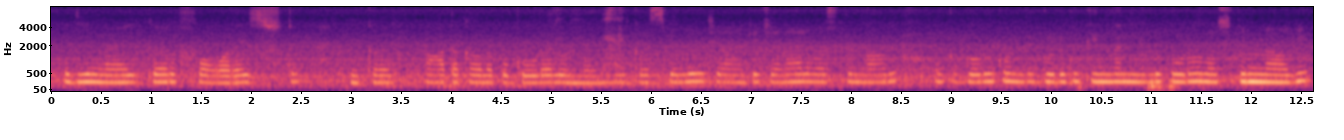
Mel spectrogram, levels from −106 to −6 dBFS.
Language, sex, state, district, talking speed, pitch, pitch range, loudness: Telugu, female, Andhra Pradesh, Guntur, 95 wpm, 230 Hz, 220-235 Hz, -31 LUFS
